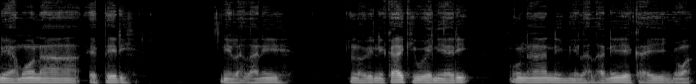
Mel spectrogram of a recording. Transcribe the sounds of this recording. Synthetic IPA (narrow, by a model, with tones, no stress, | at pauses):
ni˧a˨mɔ˦na˧e˨pe˦ɾi˧ | ni˨la˨la˨ni˦je˨ | n˧˦lɔ˨ɾi˧ni˧ka˦i˦ki˨we˨˧ni˨˧a˨ɾi˦ | u˦na˨˦ni˨mi˨la˨la˨ni˦je˧˨ka˨ji˧˨ɲu˨a˧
